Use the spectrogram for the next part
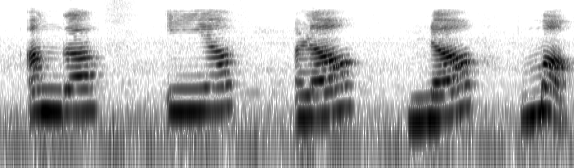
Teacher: जब हम इन व्यंजनों को बोलते समय वायु मुंह के साथ साथ नाक से भी बाहर निकलती है। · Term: नासिकीय व्यंजन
